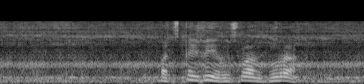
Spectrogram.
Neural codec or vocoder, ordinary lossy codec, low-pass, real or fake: codec, 16 kHz, 4 kbps, FunCodec, trained on Chinese and English, 50 frames a second; none; none; fake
